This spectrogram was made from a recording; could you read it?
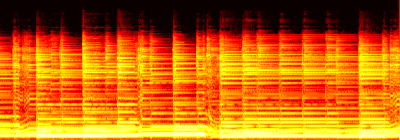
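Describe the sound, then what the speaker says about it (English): Bright, clean electric guitar played through an amp simulator strums chords with a jangly, ringing tone, steady rhythm and sustained notes, played alone without any voices. "I just used an amp sim to create a clean, jangly guitar tone."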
